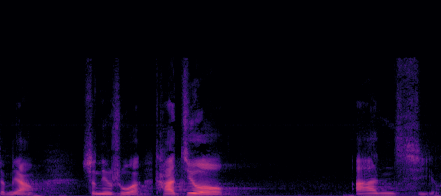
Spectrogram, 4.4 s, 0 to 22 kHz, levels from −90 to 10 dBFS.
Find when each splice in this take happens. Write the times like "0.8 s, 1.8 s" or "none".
1.5 s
